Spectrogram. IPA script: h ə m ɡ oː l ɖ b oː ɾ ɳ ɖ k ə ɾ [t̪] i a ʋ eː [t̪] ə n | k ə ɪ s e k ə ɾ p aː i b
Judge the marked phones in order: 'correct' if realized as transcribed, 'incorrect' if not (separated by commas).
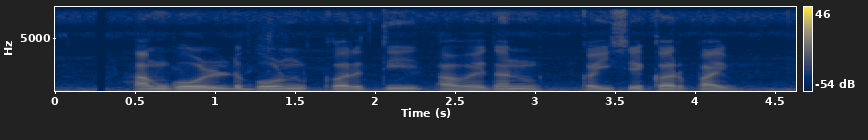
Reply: correct, incorrect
